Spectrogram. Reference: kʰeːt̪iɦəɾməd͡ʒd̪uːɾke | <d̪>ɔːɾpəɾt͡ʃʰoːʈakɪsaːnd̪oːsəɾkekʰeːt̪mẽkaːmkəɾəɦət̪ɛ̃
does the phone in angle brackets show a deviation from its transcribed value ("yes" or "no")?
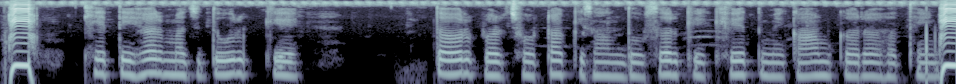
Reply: yes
